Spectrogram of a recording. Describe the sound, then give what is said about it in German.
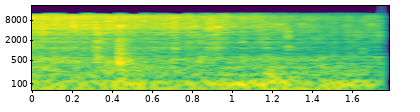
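Hot oil sizzles steadily as seasoned pieces are seared in a pan, a dense, even crackle that holds through the whole stretch and eases off slightly toward the end. “So, das halt, Öl wird heiß. Wir nehmen jetzt die Kallen, Gewürz und dann rein damit. Schön anbraten lassen von allen Seiten.”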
